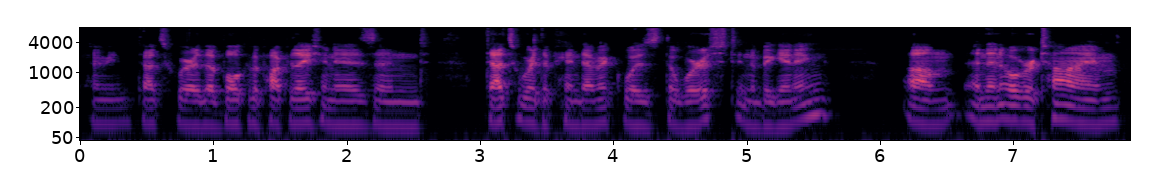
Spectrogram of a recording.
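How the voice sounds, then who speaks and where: A man from the United States with a very deep voice speaks as an interview guest. He talks thoughtfully, pausing and restarting as he explains his reporting. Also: a bit bright. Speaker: photojournalist.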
